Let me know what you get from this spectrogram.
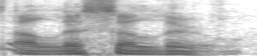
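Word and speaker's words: Alysa Liu: And then the other thing I wanted to to address in the chat is Alyssa Louu has told us to pronounce her name as Alyssa Louu because there was a time when all of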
